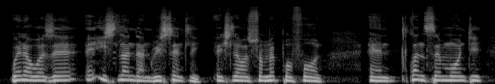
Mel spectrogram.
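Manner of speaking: ordinary talk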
